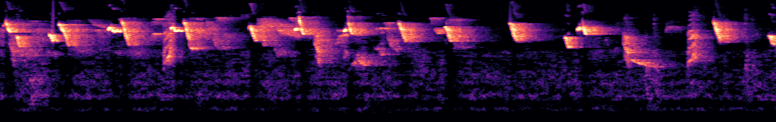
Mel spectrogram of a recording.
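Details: A saffron finch sings without stopping, rapid, piercing, slightly descending chirps in a steady jumble, a few lower slurred notes mixed in.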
